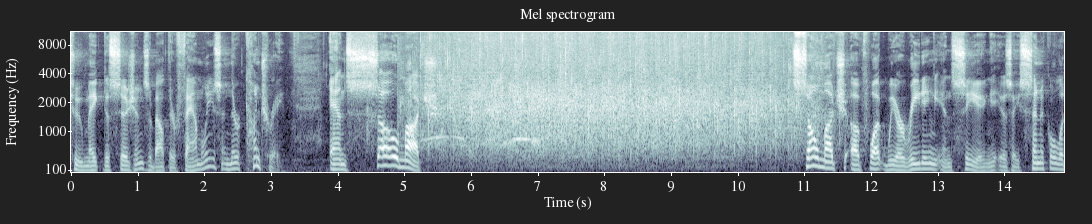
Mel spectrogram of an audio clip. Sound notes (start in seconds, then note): 7.4 applause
